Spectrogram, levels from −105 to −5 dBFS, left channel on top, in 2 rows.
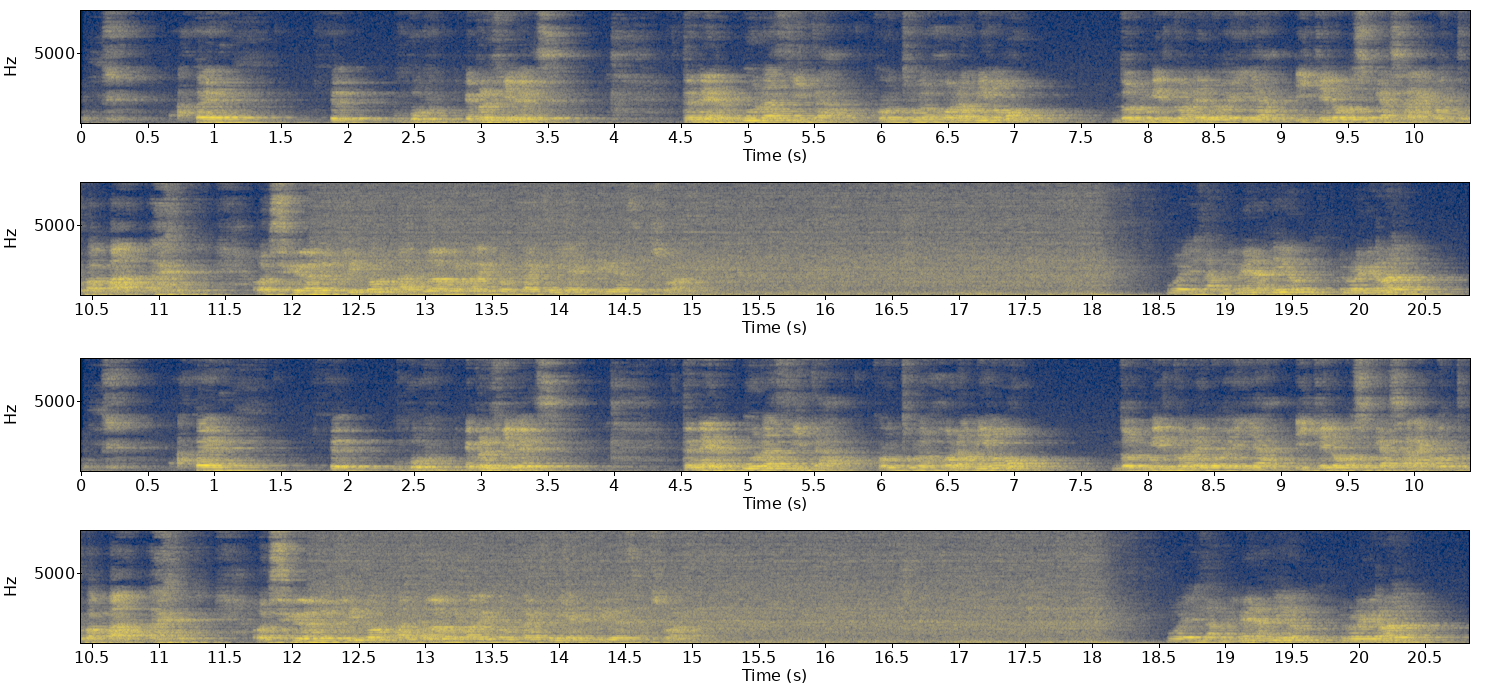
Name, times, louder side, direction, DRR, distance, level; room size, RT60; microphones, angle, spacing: voice 1, 0.7-1.2 1.9-2.0 2.3-3.6 4.0-4.2 4.5-7.2 7.7-15.0, right 1 dB, 20° right, -9 dB, 0.5 m, -20 dB
sound 1, 12.1-18.1, right 1 dB, 40° right, 1.0 m, -33 dB
voice 2, 17.9-18.2 18.6-20.4, equal, 25° left, -8 dB, 0.6 m, -21 dB
2.2 x 2.1 x 3.2 m, 1.1 s
head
